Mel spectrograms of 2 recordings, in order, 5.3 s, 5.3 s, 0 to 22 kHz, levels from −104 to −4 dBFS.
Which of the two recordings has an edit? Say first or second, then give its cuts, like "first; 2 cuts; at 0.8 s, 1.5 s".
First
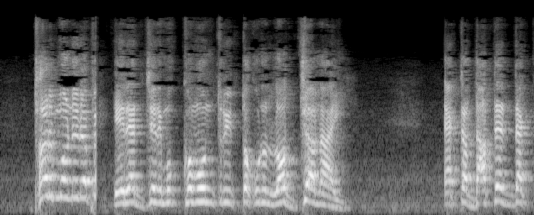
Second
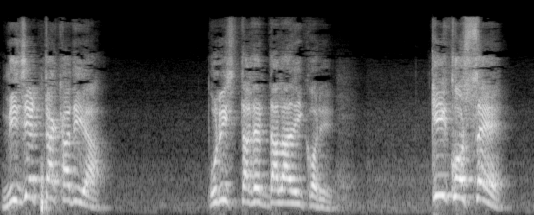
first; 1 cut; at 0.9 s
